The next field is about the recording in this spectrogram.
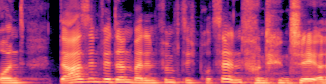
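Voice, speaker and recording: A woman speaks with a bright, sharp tone and lively intonation. The background is quiet. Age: 40s. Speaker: doctor and finance YouTuber; finance YouTuber. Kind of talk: casual vlog monologue. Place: home room. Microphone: phone near.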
